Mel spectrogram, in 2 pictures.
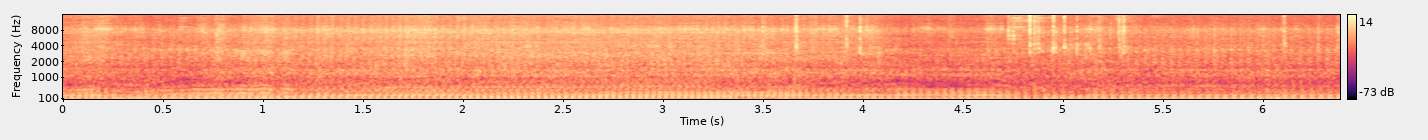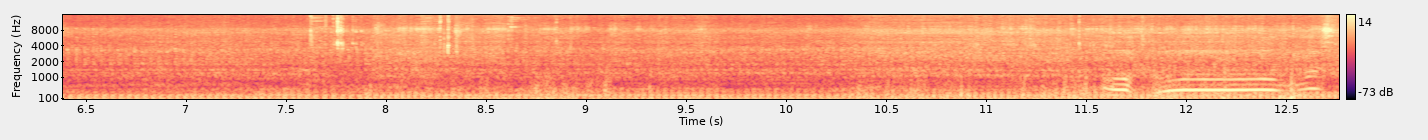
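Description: An NS motorcycle engine drones steadily while riding over a rough, damaged road, a loud continuous rumble with rattling and bumps throughout.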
